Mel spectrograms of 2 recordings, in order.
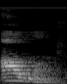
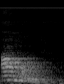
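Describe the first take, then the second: First: The L sound is pronounced. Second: The L sound is silent. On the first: The speaker calls it wrong. "not almond" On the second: The speaker calls it right. "the pronunciation of this word is almond"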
